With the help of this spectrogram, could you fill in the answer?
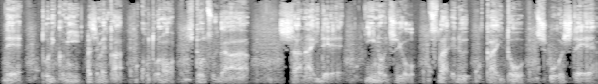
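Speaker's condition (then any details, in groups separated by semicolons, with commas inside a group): Laryngectomy, esophageal speech; single words came after a while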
